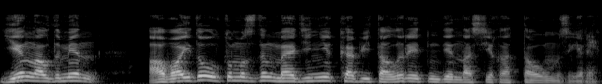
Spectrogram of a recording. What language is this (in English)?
Kazakh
